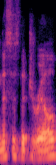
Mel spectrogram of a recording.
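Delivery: ordinary delivery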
